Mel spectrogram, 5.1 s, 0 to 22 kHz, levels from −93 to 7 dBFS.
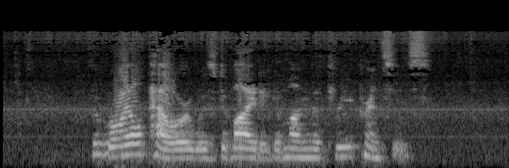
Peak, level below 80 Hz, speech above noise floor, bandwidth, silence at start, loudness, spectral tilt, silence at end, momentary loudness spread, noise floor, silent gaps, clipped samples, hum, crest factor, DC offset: -8 dBFS; -66 dBFS; 28 dB; 11.5 kHz; 0.95 s; -26 LUFS; -4 dB/octave; 0.8 s; 15 LU; -54 dBFS; none; under 0.1%; none; 20 dB; under 0.1%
